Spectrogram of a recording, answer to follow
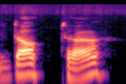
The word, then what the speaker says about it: doctor: pharmacists and and the doctor there is a lung sound but because it's a british accent so r is silent but in american accent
